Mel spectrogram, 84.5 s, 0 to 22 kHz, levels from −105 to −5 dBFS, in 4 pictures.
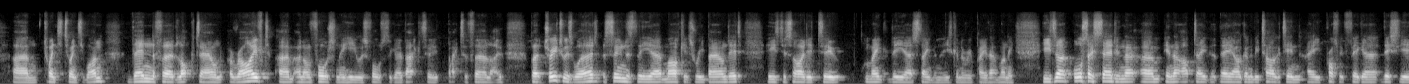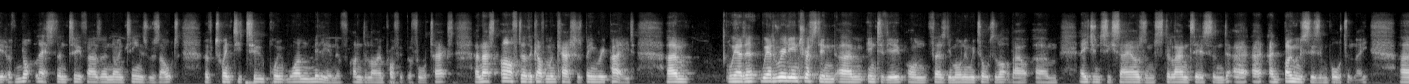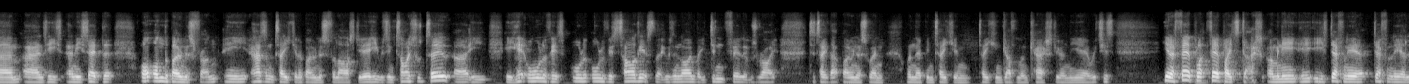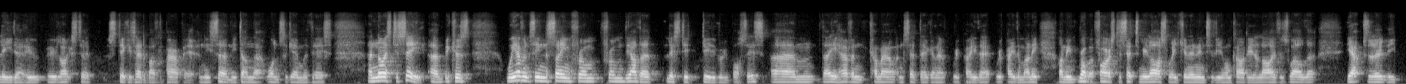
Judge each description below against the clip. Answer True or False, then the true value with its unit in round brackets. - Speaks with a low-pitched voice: True (125 Hz)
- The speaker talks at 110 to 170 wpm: False (195 wpm)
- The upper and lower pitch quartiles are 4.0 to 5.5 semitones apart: False (3.1 semitones)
